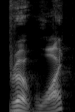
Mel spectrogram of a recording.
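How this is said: The voice sounds surprised and shocked. The speaker is startled by what was said. "it's not confusion, it's more like shock"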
